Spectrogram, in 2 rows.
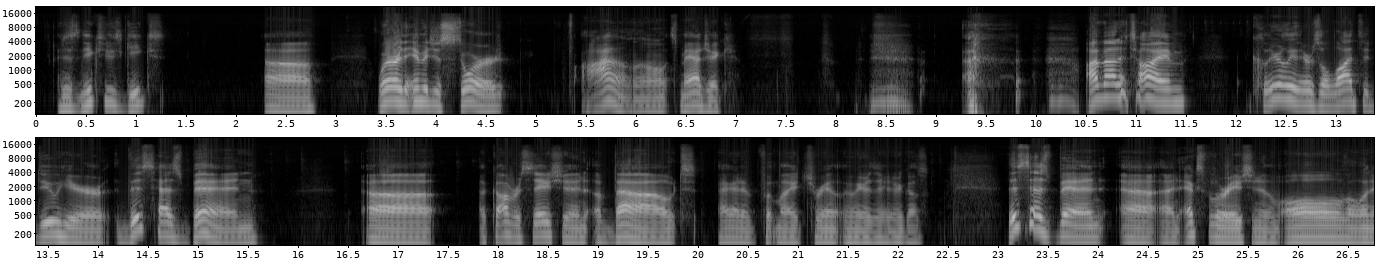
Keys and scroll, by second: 2.7-4.6 typing, 11.0-12.0 typing, 13.7 ctrl+[, 13.8-22.8 typing.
